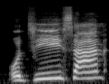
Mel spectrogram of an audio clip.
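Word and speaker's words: おじいさん: in these uh uh words oisan and obasan without the long vowel they become not grandfather and grandmother they become aunt and uncle so you have to be careful to pronounce the long vowel as two times the length of the regular vowel okay okay so now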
